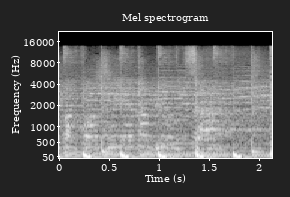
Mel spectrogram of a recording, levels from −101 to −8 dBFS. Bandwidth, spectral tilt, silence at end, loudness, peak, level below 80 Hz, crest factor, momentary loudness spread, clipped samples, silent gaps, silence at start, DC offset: 14 kHz; -4 dB/octave; 0 s; -17 LUFS; 0 dBFS; -22 dBFS; 16 dB; 3 LU; under 0.1%; none; 0 s; under 0.1%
